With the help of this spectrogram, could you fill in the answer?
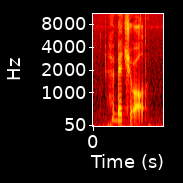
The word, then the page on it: habitual: American English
